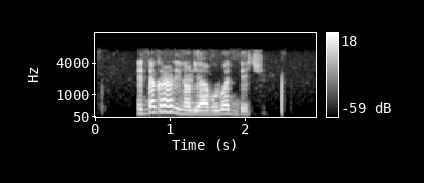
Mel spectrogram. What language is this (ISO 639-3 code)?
lug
